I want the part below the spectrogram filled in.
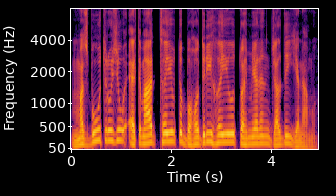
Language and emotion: Kashmiri, neutral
